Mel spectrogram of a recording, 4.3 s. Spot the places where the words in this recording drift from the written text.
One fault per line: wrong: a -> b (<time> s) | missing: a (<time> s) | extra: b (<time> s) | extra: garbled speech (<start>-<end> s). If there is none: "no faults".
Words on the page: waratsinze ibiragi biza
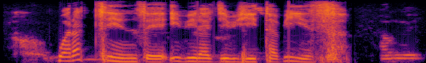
extra: bihita (2.3 s)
